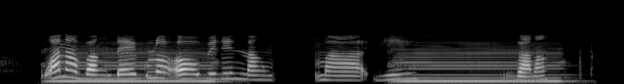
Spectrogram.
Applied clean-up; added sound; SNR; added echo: none; Bowed string instrument; 4 dB; none.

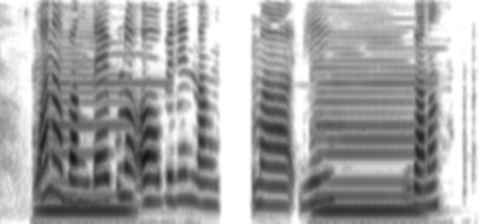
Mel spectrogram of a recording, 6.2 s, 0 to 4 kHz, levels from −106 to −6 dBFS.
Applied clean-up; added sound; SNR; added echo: classical method Wiener filter.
